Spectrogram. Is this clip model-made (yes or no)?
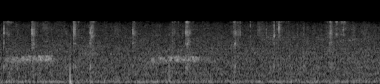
yes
